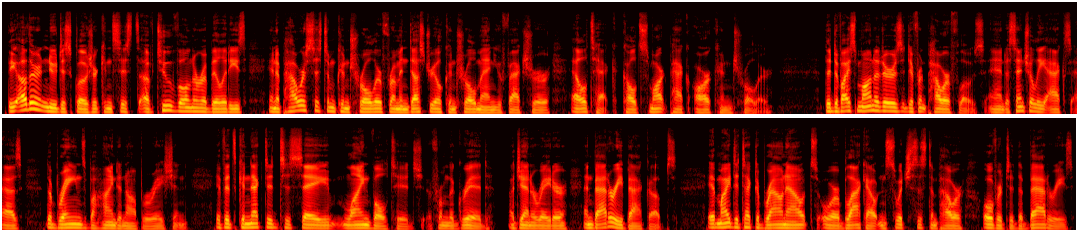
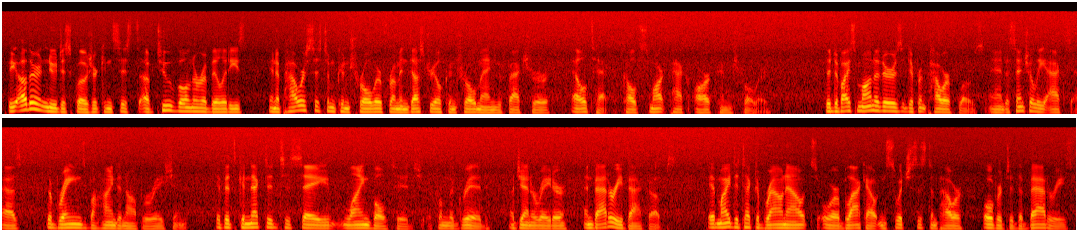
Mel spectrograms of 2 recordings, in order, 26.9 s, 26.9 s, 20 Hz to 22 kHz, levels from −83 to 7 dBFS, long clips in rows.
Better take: first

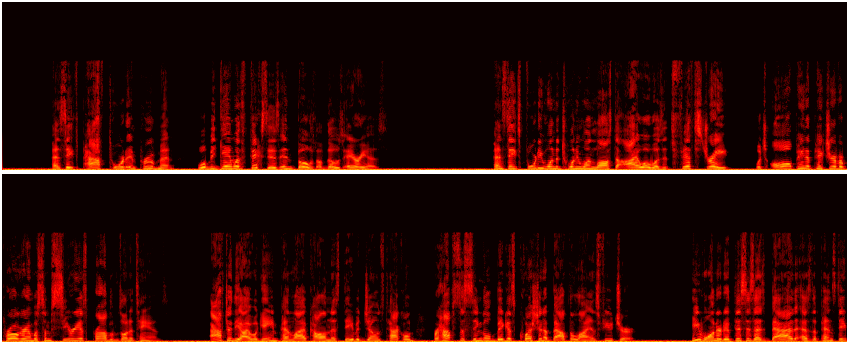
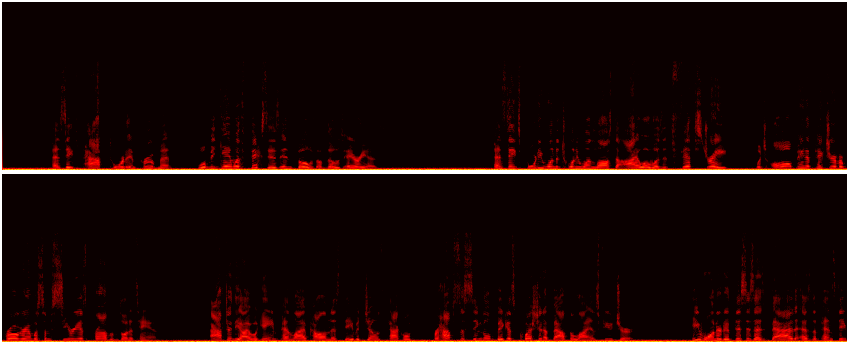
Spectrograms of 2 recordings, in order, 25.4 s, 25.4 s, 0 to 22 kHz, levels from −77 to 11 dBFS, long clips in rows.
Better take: first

